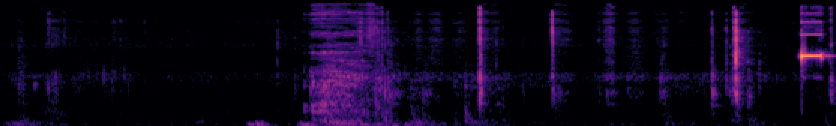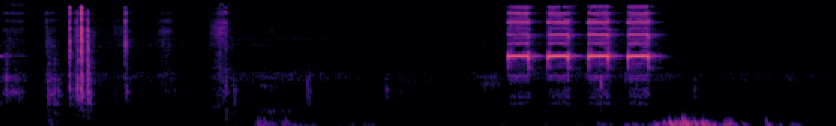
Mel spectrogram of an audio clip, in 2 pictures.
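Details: Basement smoke detector, not yet expired, tested after owner heard chirping from somewhere in the wall: test button gives a sharp run of four quick high beeps, loud and clean; alarm sounding normally.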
